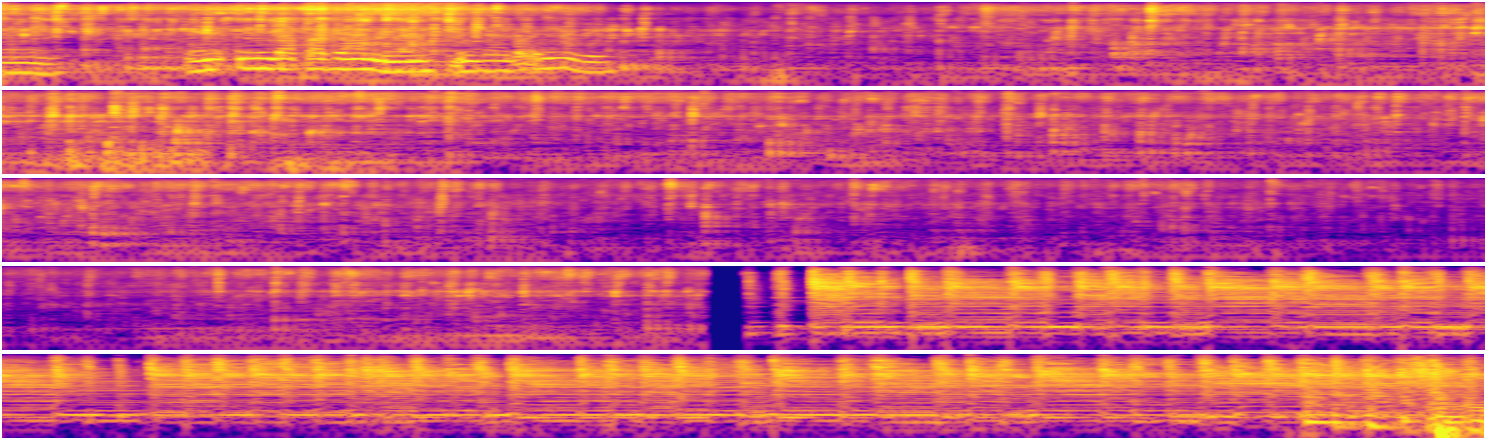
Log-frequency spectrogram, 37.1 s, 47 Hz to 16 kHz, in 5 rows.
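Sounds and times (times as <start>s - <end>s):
water gushing inside a well: 0.0s - 25.8s.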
